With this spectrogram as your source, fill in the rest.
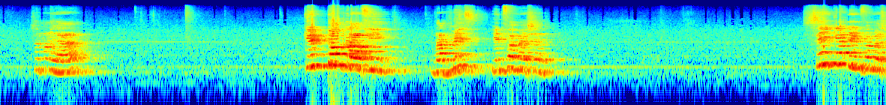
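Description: A man speaks clearly in short bursts, explaining as if teaching.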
